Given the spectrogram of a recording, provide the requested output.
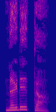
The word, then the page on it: ನಡೆತ: naḍeta; Kannada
